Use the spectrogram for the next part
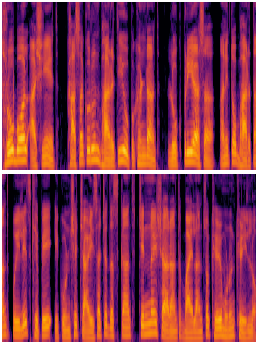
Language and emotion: Goan Konkani, neutral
